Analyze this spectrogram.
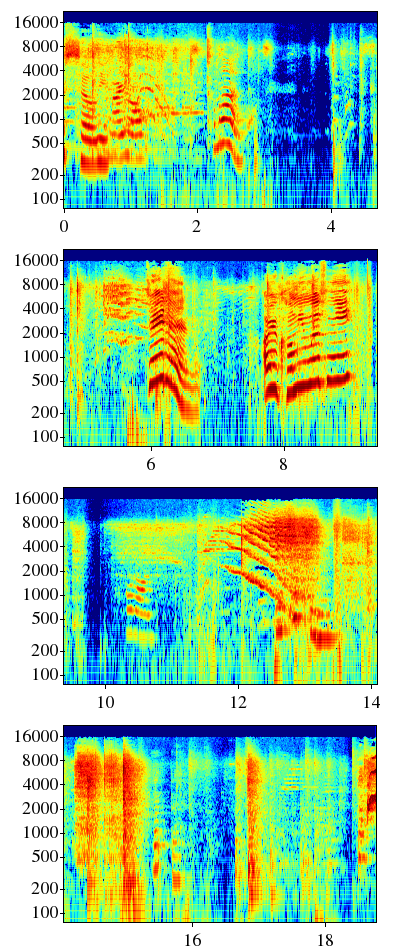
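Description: A young child squeals and babbles very close by.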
